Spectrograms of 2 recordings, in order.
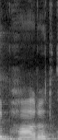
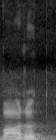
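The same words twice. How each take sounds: First: Said in the usual way. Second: भारत with b for bh, like baarat; regional pronunciation. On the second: Shown as a demonstration. Teacher showing Kashmiri and southern speech, baarat for भारत. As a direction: drop the breath from the bh in भारत. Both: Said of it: "भ का उच्चारण ब की तरह".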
